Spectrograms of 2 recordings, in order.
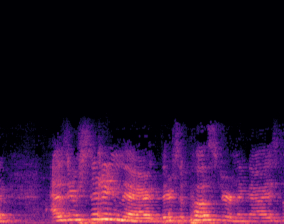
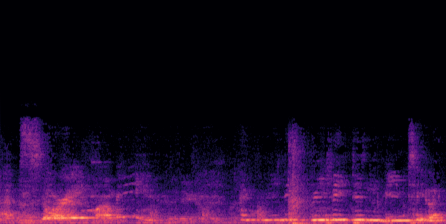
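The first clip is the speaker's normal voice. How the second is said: daughter's apology; 4 semitones higher, 7 dB quieter than usual. Retold or imitated. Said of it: "she said".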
